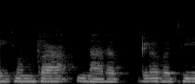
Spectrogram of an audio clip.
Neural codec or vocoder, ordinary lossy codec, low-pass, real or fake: none; none; none; real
